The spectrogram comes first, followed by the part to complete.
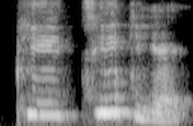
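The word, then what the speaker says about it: petechiae: need to recognize these words this word is pronounced P pet TI p p t c h i a e PTI the example of peia is also right here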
